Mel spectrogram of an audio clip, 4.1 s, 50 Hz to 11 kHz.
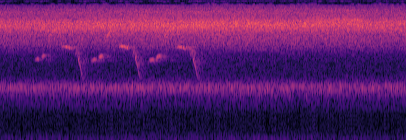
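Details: A steady, unbroken chorus of cicadas in Rockville, Maryland, USA, in June 2021: a dense, high buzzing drone with a lower humming band.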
